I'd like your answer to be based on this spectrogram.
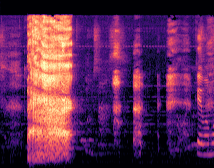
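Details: Friends deliberately burping on cue in a contest, one complaining a burp is stuck and hurts: one long, loud, rumbling burp, then shorter vocal sounds and laughter in a small room.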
